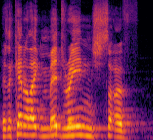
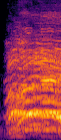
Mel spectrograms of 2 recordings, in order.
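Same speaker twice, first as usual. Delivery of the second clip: crowd countdown; 7 semitones higher, slower than usual. Real, not acted. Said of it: "I need to get everybody to say".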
